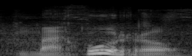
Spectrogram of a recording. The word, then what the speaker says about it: Mascorro: del Gran líder guachichil mashorro que de acuerdo a las crónicas se pronuncia majuro 1554 fue el año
